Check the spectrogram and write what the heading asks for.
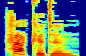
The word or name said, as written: haketon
